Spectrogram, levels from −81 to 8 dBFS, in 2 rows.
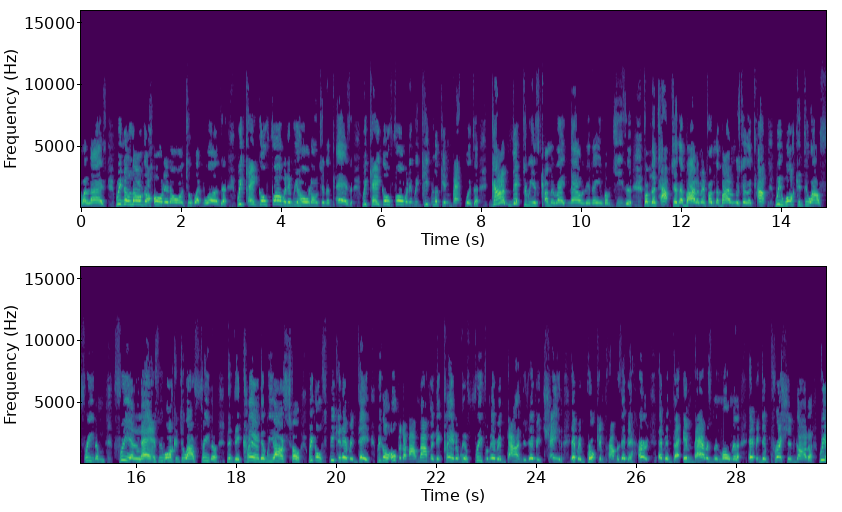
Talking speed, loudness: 215 wpm, -18 LUFS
